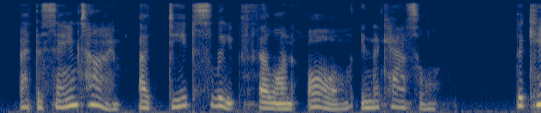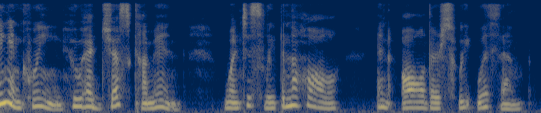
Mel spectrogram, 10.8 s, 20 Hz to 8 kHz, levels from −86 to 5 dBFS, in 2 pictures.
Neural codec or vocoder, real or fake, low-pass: codec, 16 kHz, 4 kbps, FreqCodec, smaller model; fake; 7.2 kHz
